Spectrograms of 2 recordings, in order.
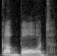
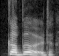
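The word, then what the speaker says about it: cupboard: तो उसके लिए बहुत सारे लोग बहुत प्यार से बोलते हैं कपबोर्ड। कपबोर्ड कपबोर्ड बोलने से नहीं वो अच्छा हो जाएगा। The pronunciation itself is कबर्ड। इसमें आपका पी जो है वो साइलेंट होता है।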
